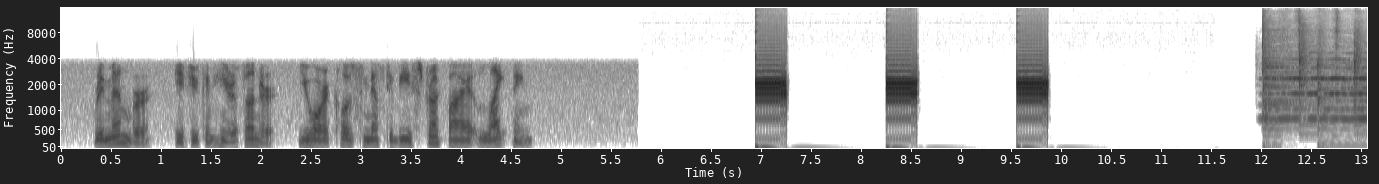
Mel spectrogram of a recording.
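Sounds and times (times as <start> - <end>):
digital data tone bursts: 7.0 - 7.4, 8.3 - 8.6, 9.6 - 10.0.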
